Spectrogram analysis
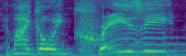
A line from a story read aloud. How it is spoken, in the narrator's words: yelled Finn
